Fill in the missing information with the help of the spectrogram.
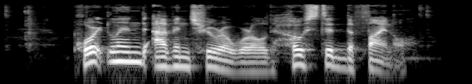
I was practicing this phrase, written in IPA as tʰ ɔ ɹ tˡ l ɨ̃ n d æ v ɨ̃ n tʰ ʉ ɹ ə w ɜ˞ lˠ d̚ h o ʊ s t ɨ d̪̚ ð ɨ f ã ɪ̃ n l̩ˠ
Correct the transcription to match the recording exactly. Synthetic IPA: pʰ ɔ ɹ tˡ l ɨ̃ n d æ v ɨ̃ n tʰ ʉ ɹ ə w ɜ˞ lˠ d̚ h o ʊ s t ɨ d̪̚ ð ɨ f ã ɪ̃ n l̩ˠ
